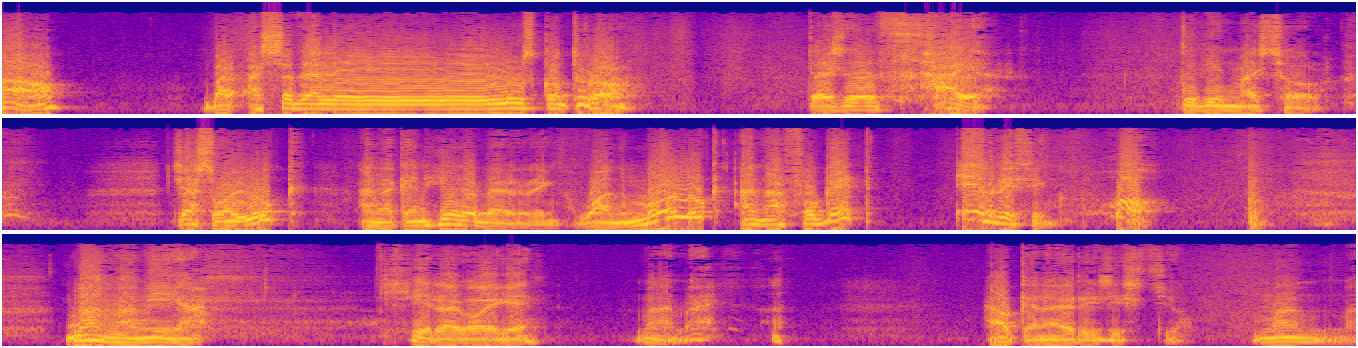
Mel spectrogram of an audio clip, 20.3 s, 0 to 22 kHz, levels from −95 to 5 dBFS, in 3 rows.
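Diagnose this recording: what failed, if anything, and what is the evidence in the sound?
Hard clipping runs through the whole recording, and it is severe. The signal reaches the stage about 26 dB hotter than it can pass, most likely at the converter input or a fixed-point format conversion, so every loud moment is squared off at that stage's limit. Roughly one sample in seven sits on that ceiling. The flattened tops spray harmonics high into the spectrum, which is why loud passages carry a constant harsh fuzz rather than occasional crackle.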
